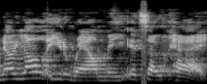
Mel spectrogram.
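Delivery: ordinary delivery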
